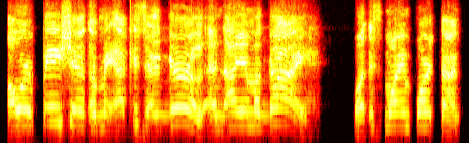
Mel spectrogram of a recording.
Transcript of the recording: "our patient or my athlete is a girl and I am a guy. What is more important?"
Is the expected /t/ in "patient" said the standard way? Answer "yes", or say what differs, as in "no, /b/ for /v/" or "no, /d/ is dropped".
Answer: yes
